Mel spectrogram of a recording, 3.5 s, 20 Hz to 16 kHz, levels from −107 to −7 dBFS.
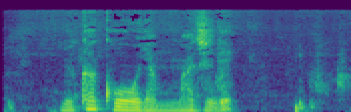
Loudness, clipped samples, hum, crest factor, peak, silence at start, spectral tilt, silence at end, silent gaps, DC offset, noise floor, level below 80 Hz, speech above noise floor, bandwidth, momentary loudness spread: -24 LUFS; under 0.1%; none; 20 dB; -6 dBFS; 0.1 s; -5.5 dB/octave; 0.05 s; none; under 0.1%; -59 dBFS; -38 dBFS; 37 dB; 11.5 kHz; 15 LU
